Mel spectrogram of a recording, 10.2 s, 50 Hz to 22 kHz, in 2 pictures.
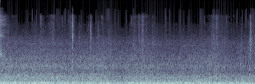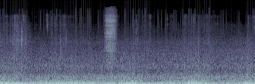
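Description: Steady low road and tyre rumble inside the cabin of a 2015 Tesla Model S, an electric car, driving at about 35 to 45 mph on a rural road. A brief hiss comes about seven seconds in.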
